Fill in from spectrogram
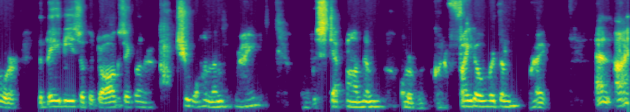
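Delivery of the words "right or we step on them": ordinary delivery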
